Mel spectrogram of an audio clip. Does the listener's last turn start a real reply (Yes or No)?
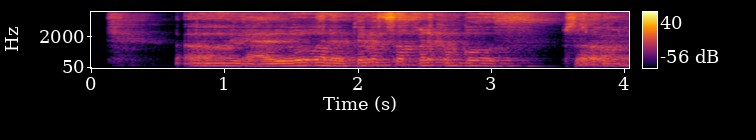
Yes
